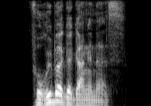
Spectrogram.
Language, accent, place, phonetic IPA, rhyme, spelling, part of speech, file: German, Germany, Berlin, [foˈʁyːbɐɡəˌɡaŋənəs], -yːbɐɡəɡaŋənəs, vorübergegangenes, adjective, De-vorübergegangenes.ogg
- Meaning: strong/mixed nominative/accusative neuter singular of vorübergegangen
